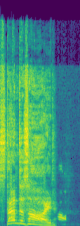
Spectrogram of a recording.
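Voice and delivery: very high, loud, barked shout. Voicing a coachman aiming a blunderbuss at a player: coachman shouting. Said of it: "And he shouts".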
